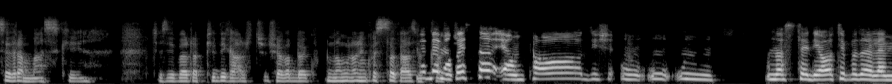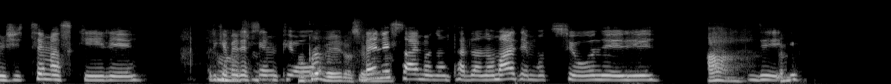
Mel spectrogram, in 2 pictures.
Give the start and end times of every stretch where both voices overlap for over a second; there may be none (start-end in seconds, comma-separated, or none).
11.0-13.0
